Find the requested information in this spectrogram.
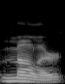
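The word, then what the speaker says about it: Mueller: The first six Rangers failed and George Miller, George Miller, I mean spelled like Müller.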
